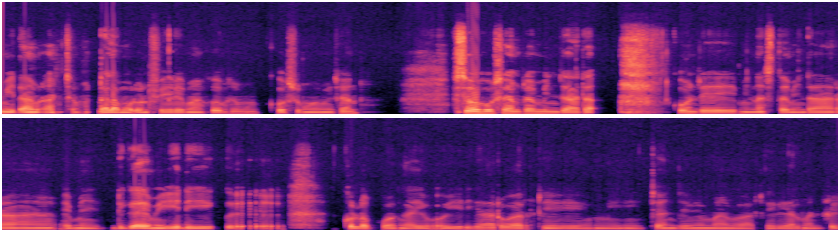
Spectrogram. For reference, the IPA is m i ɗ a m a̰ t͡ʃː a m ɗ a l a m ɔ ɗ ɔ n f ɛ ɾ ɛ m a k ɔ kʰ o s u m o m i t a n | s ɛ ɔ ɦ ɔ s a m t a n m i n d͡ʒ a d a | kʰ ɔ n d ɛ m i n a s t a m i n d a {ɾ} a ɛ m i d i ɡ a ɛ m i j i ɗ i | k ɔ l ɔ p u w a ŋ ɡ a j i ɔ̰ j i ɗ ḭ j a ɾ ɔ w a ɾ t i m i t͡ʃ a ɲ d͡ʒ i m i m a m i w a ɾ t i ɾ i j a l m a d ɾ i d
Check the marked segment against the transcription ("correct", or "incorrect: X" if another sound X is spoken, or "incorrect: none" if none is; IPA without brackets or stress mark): correct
